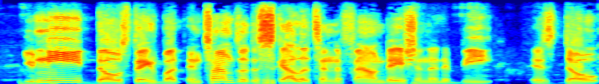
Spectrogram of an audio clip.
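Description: Medium pitch, moderate pace, and a normal speaking voice from a man. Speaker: podcast co-host. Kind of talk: casual chat.

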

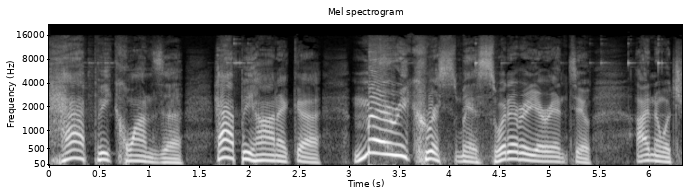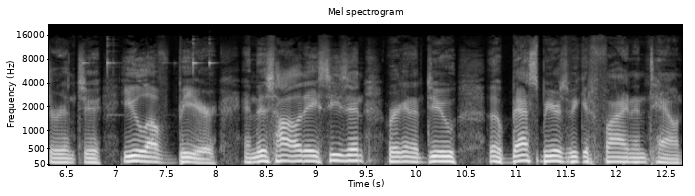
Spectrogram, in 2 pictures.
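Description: A man with a fairly high pitch and a normal speaking voice talks at a fairly slow pace with lively intonation and very even loudness, the sound dry and close with no echo. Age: 30s. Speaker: beer podcast host. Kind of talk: casual chat; scripted narration.

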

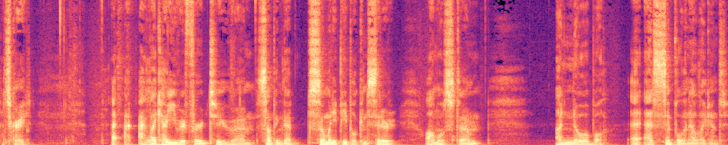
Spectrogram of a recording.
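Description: A man with a Canadian accent, very deep, low pitch, monotone, flat intonation, a fairly quick pace and long, frequent pauses. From Canada. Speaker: podcast host, research institute director. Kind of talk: interview. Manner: halting, many repetitions.

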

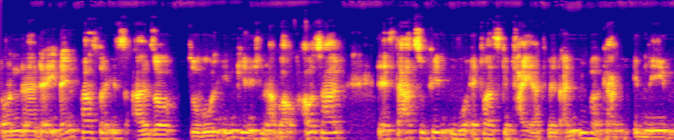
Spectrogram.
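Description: Here a man talks at a moderate pace. His loudness stays very even. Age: 50s. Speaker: freelance wedding pastor. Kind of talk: casual interview.

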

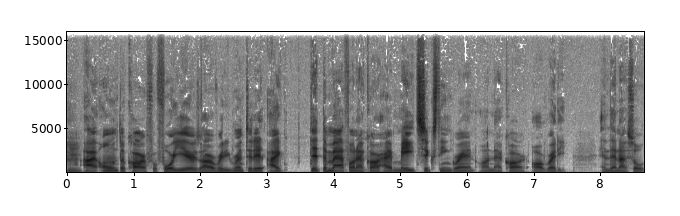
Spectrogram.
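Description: In a very clean recording with a silent background, a man with a plain, everyday voice speaks at a moderate pace in a fairly low pitch with fairly even intonation. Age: 30s. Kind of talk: casual chat.

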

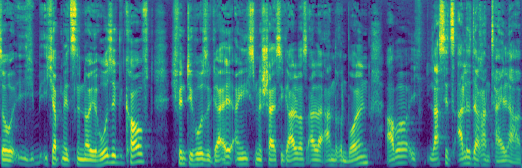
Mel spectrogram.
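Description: On a very clean recording with a silent background, a man talks at a very fast pace. His medium-pitched voice has a dark, mellow tone and ordinary pitch variation. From Lake Constance region, southern Germany. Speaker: podcast co-host. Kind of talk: casual chat.

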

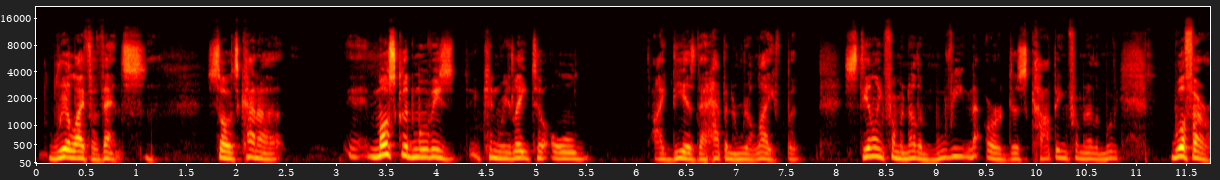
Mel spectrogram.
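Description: The speaker has an American accent and a fairly quick pace. Long pauses come often. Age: 50s. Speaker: podcast host. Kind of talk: casual chat. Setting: studio, streamed live on Facebook.

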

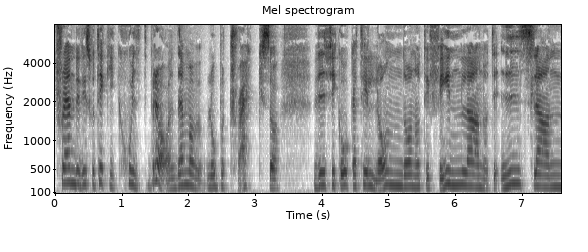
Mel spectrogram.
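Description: A woman with a plain, everyday voice speaks fairly slowly at a fairly high pitch, her intonation fairly even. The recording is very clean with a silent background. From Sweden, Värmdö near Stockholm. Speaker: singer and actress. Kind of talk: interview conversation.

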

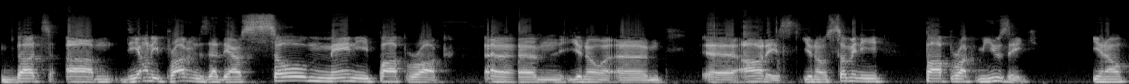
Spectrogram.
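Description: A man with a French accent at medium pitch, ordinary pitch variation and a very slow pace. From France, Paris. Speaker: opera and Broadway singer. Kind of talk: interview. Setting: phone call. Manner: animated, laughs often.

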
